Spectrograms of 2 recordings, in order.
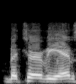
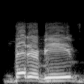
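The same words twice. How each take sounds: First: Beterbiev said as "Beh-TUR-bee-ev"; mistaken pronunciation. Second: Beterbiev said as "Better-beev"; correct pronunciation. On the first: Boxing pundit showing the name he used, mistaken pronunciation of Beterbiev ending "bee-ev". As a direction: split the end of Beterbiev into "bee-ev". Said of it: "It is Beterbiev". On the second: Boxing pundit passing on a native speaker's correction, correct pronunciation of Beterbiev as "Better-beev". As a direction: end Beterbiev on one syllable, "beev". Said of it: "not Beterbiev". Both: Shown as a demonstration.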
